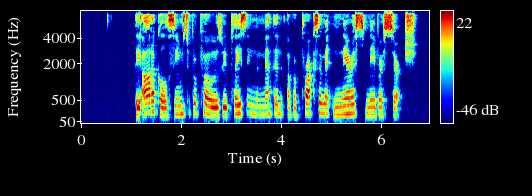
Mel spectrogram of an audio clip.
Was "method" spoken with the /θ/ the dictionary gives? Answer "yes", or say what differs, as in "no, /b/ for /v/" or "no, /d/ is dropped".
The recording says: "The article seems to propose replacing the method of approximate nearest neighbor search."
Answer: yes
